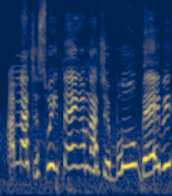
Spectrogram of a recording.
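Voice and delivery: high, indignant mock retort; sassy rebuttal. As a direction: put him in his place, pitched high. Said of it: "it's like".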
